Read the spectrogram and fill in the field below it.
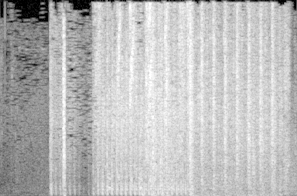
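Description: Rapid automatic gunfire in Apex Legends: a couple of quick shots, a short pause, then a sustained loud burst of evenly spaced rounds that runs to the end.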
